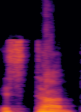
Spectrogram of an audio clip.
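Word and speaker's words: Stadt: তারপর যেটা আছে আমার এসটি, ST sound like S হা ঠে, শার্ট, লাইক স্টাড, স্টাড মানে শয়ের সাথে ট যুক্ত করে যেটা হয় স্টাড, স্টাড, স্টাড, তার মানে এসটির উচ্চারণটা হলো এরকম। আর এনজি যেটা হলো আপনার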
